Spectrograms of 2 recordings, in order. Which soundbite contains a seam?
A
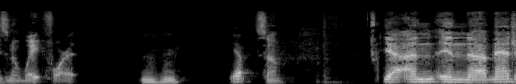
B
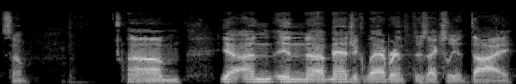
A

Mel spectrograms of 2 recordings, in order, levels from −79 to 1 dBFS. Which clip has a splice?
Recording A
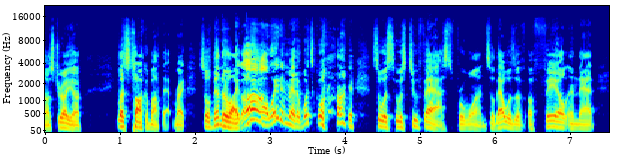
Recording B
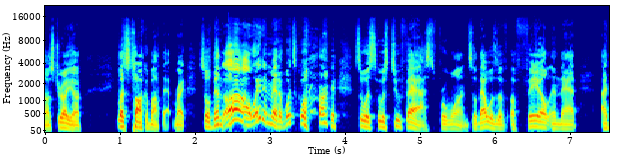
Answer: B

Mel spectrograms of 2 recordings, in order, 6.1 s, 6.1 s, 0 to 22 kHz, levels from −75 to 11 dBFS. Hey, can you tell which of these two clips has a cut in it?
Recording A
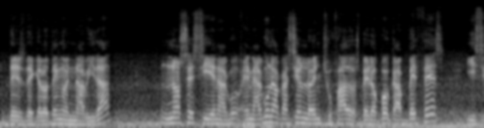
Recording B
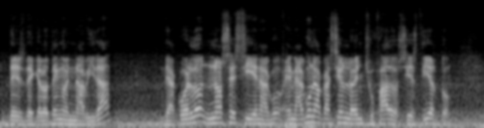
A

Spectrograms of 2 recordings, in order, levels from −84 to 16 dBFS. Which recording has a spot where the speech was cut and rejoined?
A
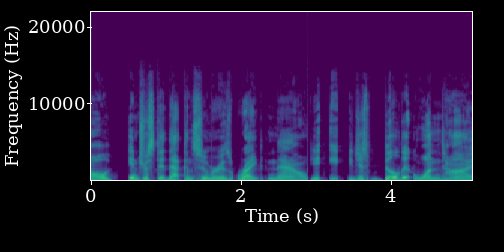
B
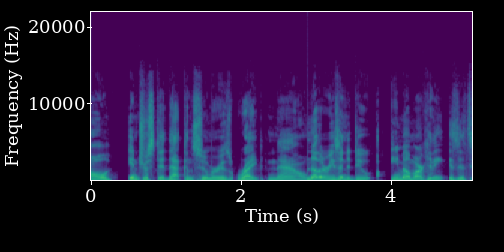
A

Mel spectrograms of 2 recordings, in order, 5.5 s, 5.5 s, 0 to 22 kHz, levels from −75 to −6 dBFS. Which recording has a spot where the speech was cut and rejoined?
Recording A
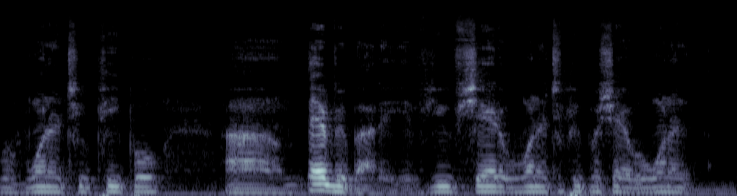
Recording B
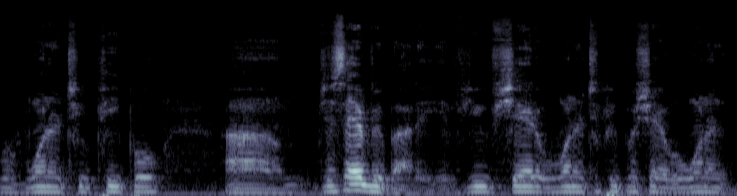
A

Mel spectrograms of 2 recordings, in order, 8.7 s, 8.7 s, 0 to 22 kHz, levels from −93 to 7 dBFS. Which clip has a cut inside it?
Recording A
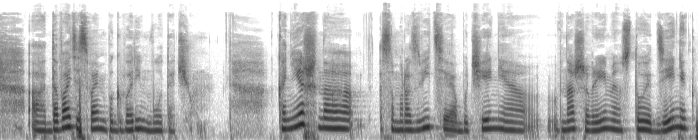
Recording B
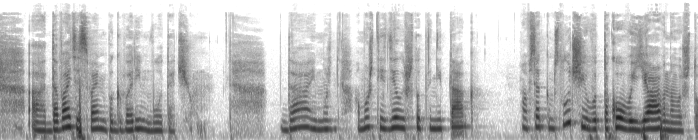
B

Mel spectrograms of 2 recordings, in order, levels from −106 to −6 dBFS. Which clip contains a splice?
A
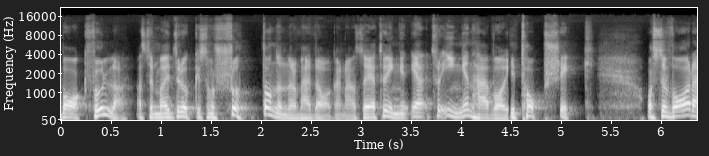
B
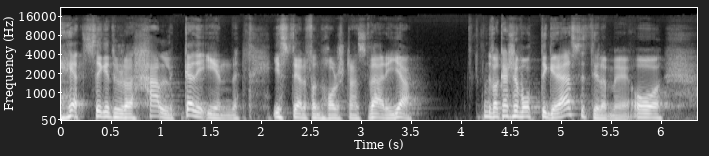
A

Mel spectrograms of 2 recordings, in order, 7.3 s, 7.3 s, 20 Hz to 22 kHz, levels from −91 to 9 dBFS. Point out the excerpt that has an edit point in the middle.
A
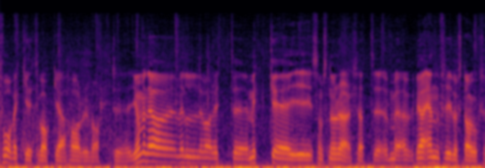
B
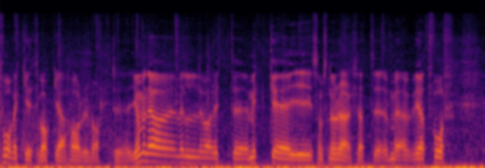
A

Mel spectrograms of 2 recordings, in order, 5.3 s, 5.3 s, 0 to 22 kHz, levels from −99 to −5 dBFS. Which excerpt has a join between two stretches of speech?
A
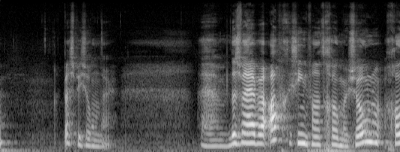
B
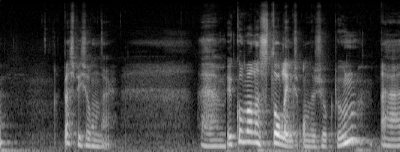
B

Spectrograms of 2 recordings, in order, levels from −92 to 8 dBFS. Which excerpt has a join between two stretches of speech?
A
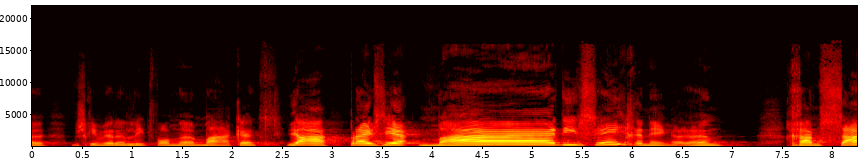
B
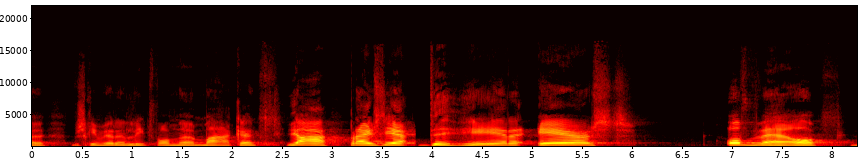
B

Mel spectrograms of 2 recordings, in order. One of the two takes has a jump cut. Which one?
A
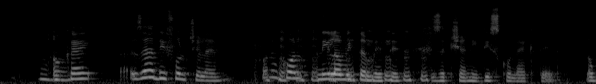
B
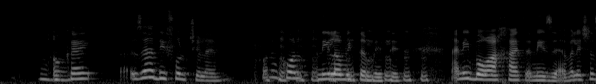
A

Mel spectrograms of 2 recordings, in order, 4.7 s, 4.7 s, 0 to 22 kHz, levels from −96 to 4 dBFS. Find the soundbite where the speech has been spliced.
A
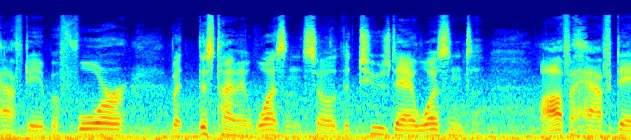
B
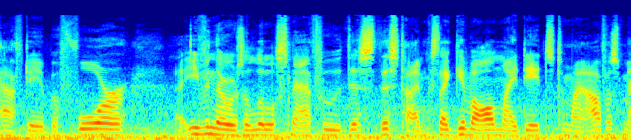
A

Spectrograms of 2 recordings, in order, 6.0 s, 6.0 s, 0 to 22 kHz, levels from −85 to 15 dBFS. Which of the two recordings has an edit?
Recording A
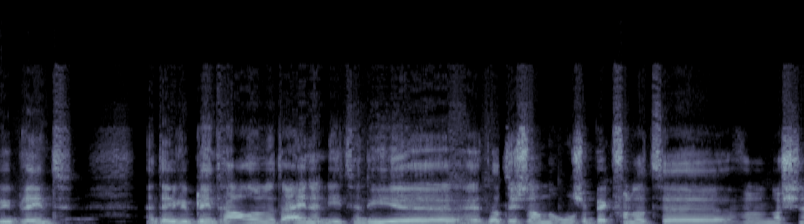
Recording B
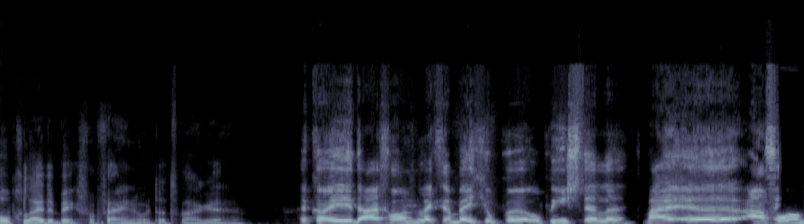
B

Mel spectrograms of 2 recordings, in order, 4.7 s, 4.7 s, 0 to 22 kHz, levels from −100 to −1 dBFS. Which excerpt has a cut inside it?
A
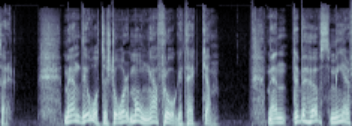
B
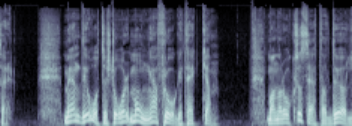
A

